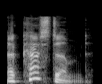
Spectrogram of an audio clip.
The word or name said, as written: accustomed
